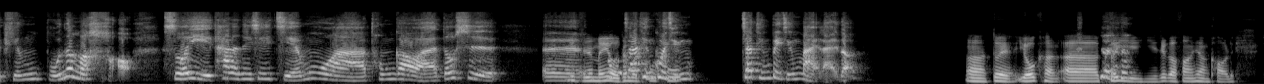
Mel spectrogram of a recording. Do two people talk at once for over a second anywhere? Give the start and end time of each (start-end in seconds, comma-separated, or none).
5.6-6.9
